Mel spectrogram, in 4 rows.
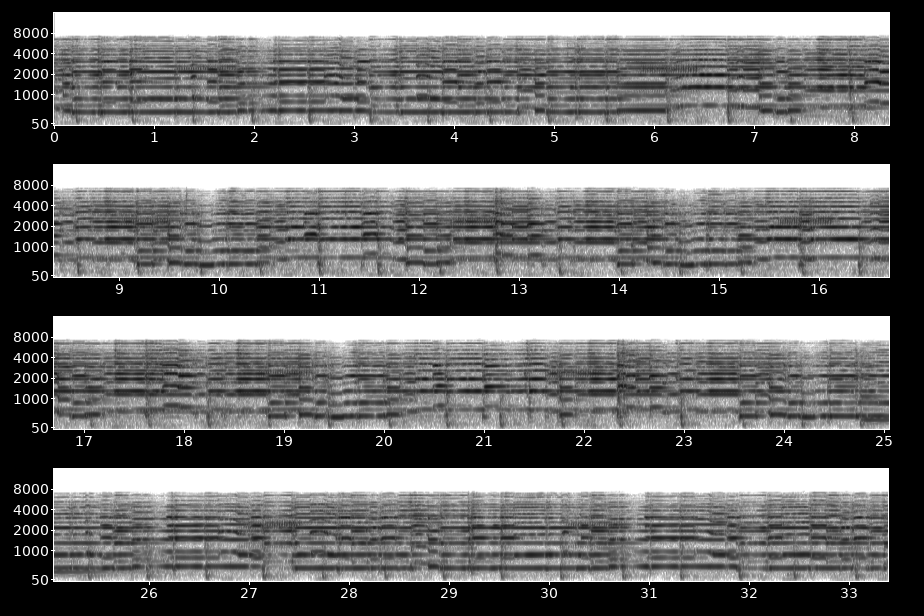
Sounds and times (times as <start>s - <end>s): Violin, fiddle: 0.0s - 33.3s.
